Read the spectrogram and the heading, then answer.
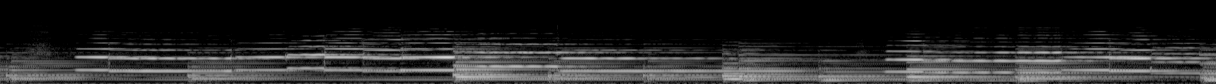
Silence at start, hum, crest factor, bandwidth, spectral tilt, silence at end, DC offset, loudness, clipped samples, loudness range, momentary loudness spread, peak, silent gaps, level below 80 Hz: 0 s; none; 16 dB; 6 kHz; -7.5 dB/octave; 0 s; under 0.1%; -22 LUFS; under 0.1%; 6 LU; 11 LU; -6 dBFS; none; -64 dBFS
